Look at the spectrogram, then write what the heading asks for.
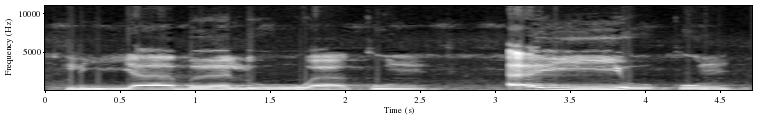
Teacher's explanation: Huruf ba mantul. Apa nama sifatnya? Qalqalah.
